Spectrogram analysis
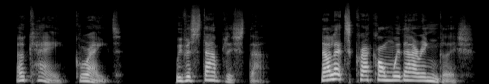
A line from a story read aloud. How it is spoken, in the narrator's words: Rosalind said brightly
